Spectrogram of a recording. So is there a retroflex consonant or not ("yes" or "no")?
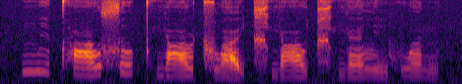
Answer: yes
